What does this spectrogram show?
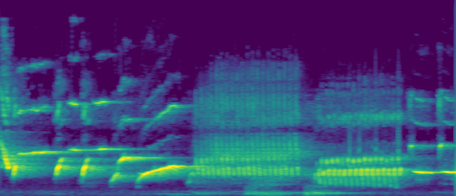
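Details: Canary singing long 'cuit cuit' chirps and rolls as a tutor for young canaries: quick falling chirps that quicken, then a sustained buzzy trill, a pause, and a second rattling roll.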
